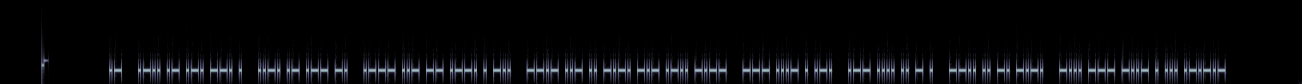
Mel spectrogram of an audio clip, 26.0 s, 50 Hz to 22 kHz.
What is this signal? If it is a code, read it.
Morse code, heard as a keyed tone, about 25 wpm, 700 Hz. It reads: A LARGE FAWN JUMPED QUICKLY OVER WHITE ZINC BOXES.
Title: Pangram Challenge v2 - 25wpm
